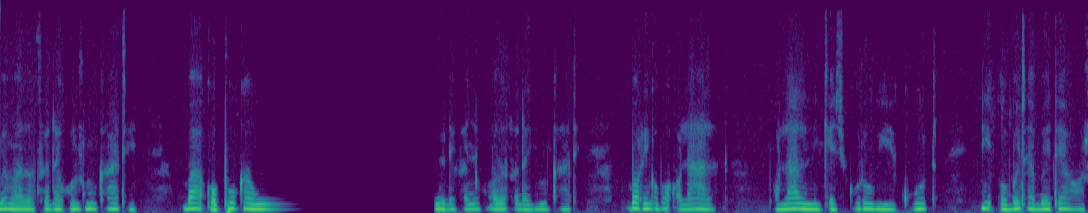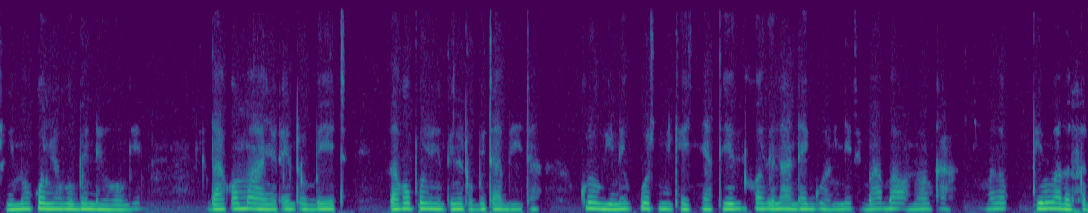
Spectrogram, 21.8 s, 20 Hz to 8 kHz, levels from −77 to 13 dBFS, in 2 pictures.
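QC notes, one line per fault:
2.60–4.41 s, long network dropout: right after "ba opo ka" the last sound carries on as a fading buzz, then about 1.4 s of near silence. Audio returns with roughly a second of material missing. The likely cause is a long run of packets that never arrived, leaving the receiver to conceal the whole gap and resume about 0.7 s later than before.
4.51–8.33 s, jitter buffer speed-up: the speech leading into "koro wiye kuot ni" sounds hurried, running at 120% speed with its pitch unchanged. The buffer was holding the extra delay built up during the dropout, so the receiver repeatedly cut out short pieces of a pitch period or so, removing around 0.7 s in total.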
